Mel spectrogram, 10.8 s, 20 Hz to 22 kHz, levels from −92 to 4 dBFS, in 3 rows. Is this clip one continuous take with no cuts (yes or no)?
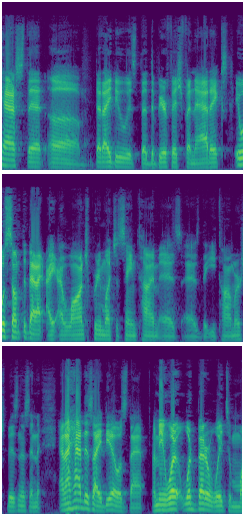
no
